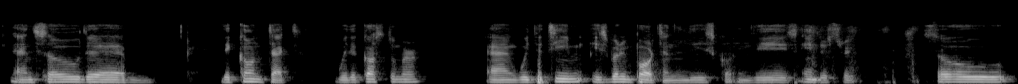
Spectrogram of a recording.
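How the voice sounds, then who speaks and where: A man with a Venezuelan Spanish accent, a native Spanish speaker, introducing himself haltingly on a video call. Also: on the low side, mellow, lo-fi sound. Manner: halting, searching for words. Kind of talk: casual self-introduction.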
